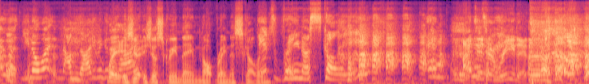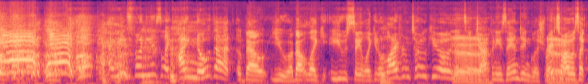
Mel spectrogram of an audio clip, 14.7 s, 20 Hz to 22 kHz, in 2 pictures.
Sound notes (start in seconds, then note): 4.2 laughing loudly; 6.6 all laughing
